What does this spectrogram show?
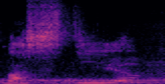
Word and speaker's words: Bastille: through um the lost bastille is how that's actually how you're supposed to pronounce it learn some french people well i guess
